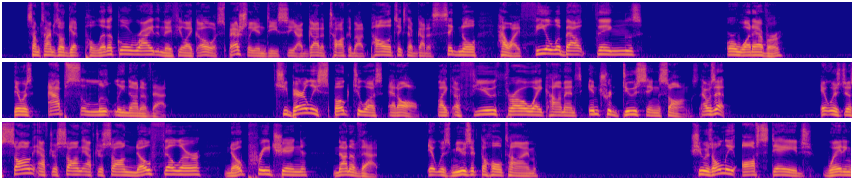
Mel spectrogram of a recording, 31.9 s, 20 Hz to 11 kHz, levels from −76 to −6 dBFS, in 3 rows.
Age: 30-49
